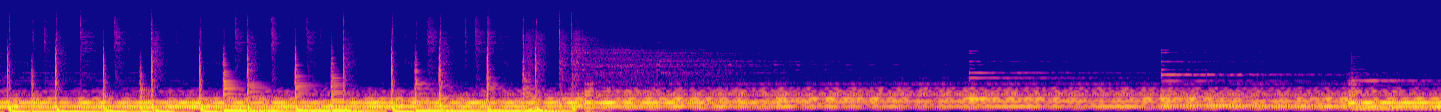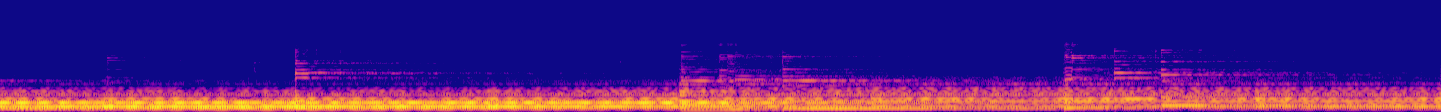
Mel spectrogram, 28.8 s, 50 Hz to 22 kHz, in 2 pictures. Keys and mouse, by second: 1.8 shift+click, 3.1 ctrl+p, 8.2 click, 9.0-10.3 drag, 10.5 ctrl+click, 12.5 ctrl+p, 15.2 click, 16.0 shift+click, 17.3 ctrl+p, 25.9 middle click, 26.8 click, 27.8-28.3 drag.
